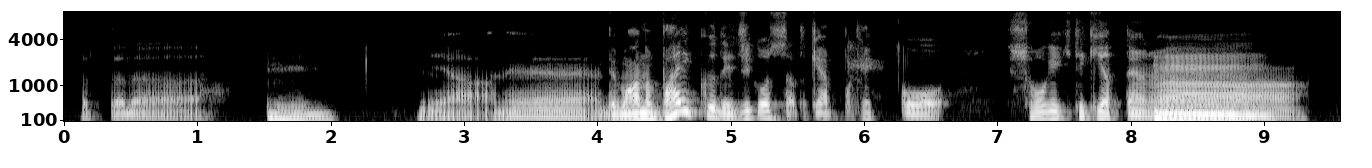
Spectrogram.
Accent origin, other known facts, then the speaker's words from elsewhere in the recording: Kakogawa, Hyogo, Japan; 私はね、加古川出身なんですけど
